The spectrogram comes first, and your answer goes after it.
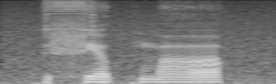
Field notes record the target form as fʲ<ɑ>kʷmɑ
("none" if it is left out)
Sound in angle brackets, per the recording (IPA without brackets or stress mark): ɒ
